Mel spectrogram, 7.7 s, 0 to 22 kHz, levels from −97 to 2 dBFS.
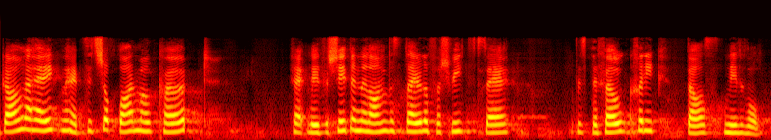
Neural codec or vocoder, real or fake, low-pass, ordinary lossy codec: codec, 16 kHz, 1 kbps, FreqCodec, larger model; fake; 7.2 kHz; none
